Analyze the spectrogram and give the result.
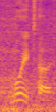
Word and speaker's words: Muay Thai: We're going to go to, how do you pronounce it? Mai Tai? – Muay Thai. – Muay Thai.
